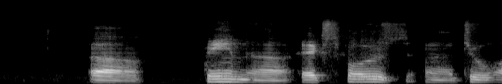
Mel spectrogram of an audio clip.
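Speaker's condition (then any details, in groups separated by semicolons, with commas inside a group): ALS; speech issues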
